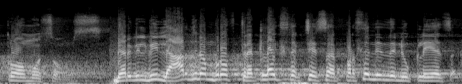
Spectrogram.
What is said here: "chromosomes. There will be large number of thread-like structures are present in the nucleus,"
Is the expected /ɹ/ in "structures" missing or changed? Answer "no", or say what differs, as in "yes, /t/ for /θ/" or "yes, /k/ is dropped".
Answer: yes, /ɹ/ is dropped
